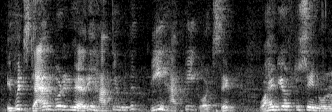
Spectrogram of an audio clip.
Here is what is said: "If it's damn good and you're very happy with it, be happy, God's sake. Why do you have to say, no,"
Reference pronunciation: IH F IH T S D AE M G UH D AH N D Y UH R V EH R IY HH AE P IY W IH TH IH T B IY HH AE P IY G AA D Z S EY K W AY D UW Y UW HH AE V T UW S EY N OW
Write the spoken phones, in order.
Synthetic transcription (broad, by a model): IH F IH T S D AE M G UH D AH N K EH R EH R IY HH AE P IY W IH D IH T B IY HH AE P IY G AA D S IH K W AY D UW Y UW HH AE F T UW S EY N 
